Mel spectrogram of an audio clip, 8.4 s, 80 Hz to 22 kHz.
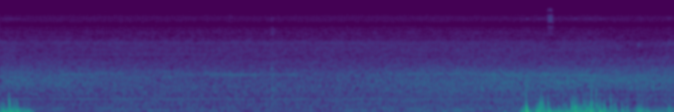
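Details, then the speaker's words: Sears 12-inch oscillating table fan 453.80120, about 40 years old, cleaned and freshly oiled, on high speed; quiet hum broken by short low rattling, buzzing bursts, subtle shake, owner thinks typical wear of old fan: intermittent rattle. "it looks better too there's a little bit of a shake and rattle but it's really subtle"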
